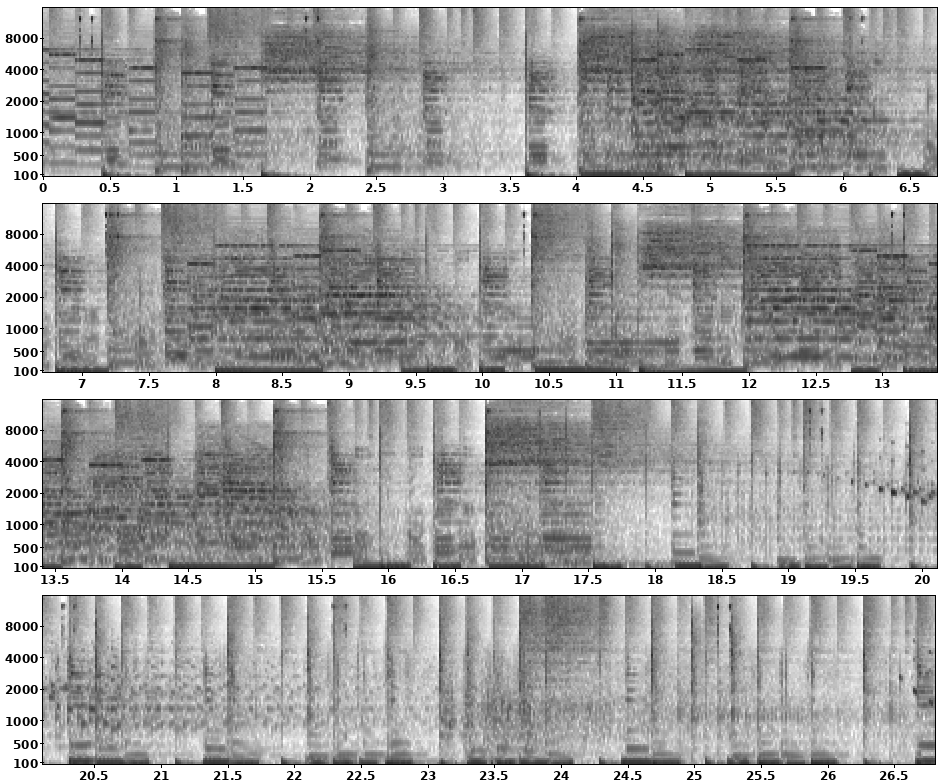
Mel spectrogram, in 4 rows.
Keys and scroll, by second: 14.3 Return, 17.3 ctrl+j, 21.0 ctrl+t.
